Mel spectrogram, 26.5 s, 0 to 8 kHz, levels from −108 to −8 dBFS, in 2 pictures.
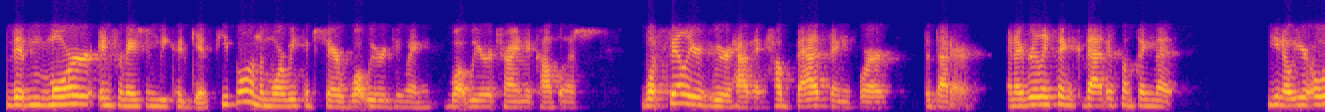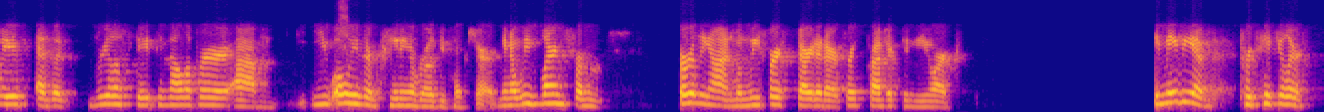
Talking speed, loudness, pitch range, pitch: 185 wpm, -26 LUFS, 160-210 Hz, 180 Hz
